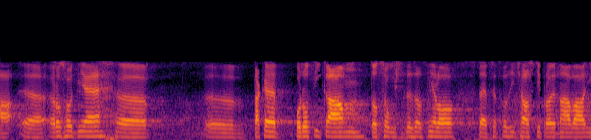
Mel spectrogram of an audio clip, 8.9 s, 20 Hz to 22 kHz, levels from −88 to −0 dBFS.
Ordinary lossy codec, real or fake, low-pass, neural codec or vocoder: AAC, 16 kbps; real; 3.6 kHz; none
